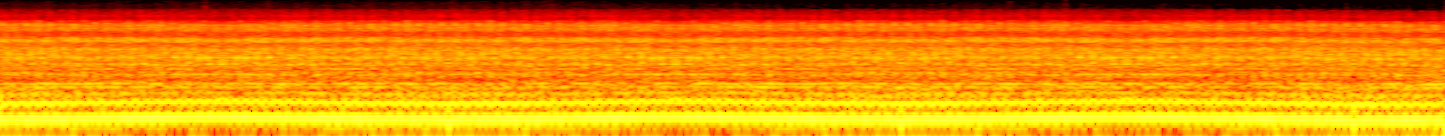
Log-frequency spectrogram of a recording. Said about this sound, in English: This tractor is so slow.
